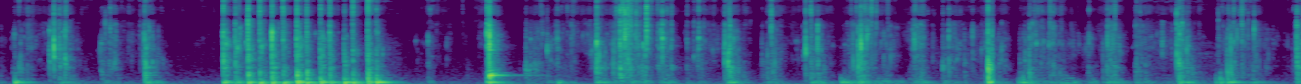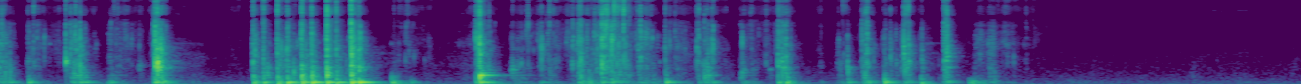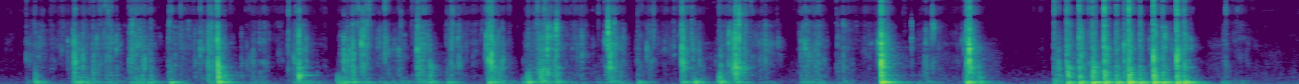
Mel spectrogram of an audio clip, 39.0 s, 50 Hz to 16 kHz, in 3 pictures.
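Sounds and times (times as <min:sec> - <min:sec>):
slime squished by hand: 0:00.0 - 0:14.9, 0:26.3 - 0:36.0.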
